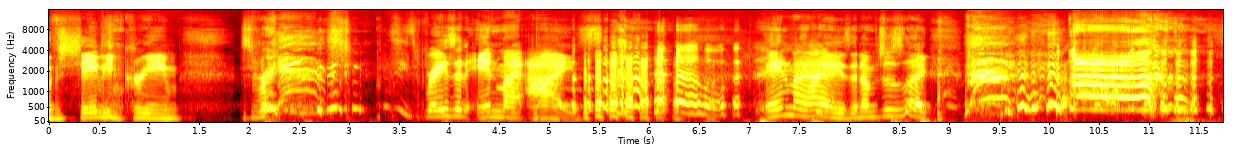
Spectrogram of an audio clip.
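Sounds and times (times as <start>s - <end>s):
speech: 0.0s - 11.7s
laughter: 2.0s - 11.7s
loud scream into the microphone: 10.0s - 11.4s.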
